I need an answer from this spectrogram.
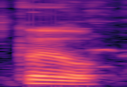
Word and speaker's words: Pu: Pu, not Pu. It's Pooh, like Winnie the Pooh.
